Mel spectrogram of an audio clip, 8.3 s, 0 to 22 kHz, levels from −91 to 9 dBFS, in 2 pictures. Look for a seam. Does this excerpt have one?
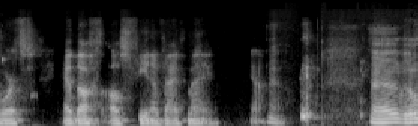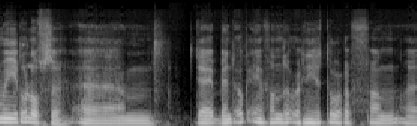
no; 0 cuts

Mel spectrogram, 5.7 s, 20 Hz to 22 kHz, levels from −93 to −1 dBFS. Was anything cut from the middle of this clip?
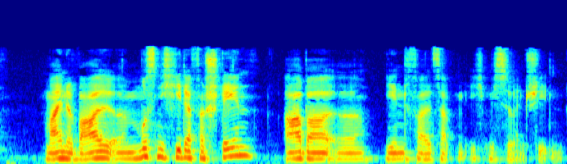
yes; 1 cut; at 3.8 s

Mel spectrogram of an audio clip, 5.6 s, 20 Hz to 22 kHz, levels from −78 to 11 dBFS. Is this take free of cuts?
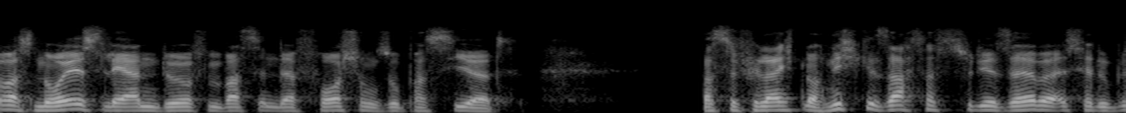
yes; 0 cuts

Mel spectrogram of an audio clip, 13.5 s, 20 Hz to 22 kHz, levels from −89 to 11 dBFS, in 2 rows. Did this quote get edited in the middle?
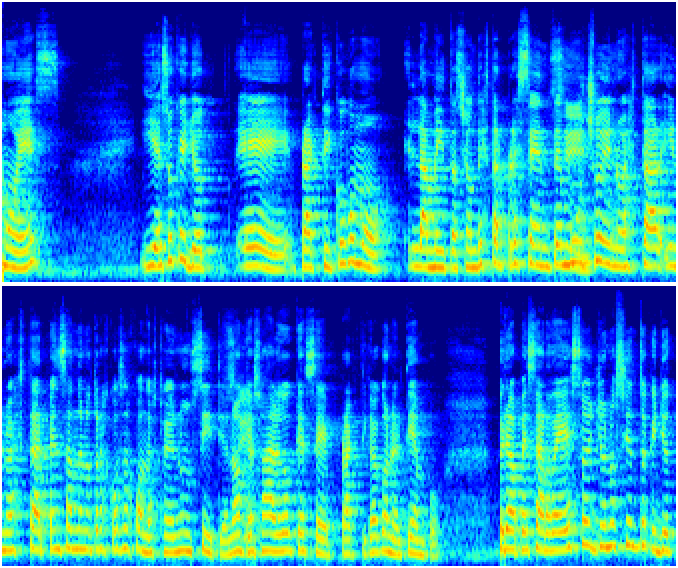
no; 0 cuts

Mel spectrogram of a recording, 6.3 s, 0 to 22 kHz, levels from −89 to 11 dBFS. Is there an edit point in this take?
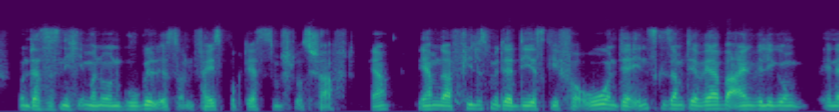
yes; 1 cut; at 3.0 s

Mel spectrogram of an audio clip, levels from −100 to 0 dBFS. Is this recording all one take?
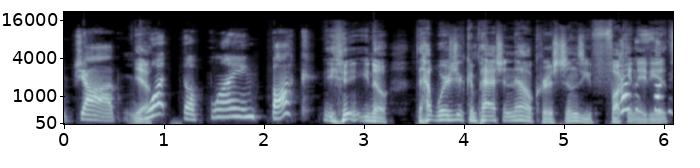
yes; 0 cuts

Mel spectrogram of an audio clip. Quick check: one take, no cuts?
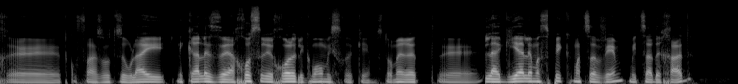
no; 3 cuts; at 1.7 s, 3.0 s, 4.9 s

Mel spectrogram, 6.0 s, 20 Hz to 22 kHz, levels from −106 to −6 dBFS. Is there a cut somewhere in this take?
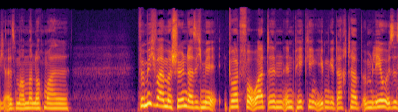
no; 0 cuts

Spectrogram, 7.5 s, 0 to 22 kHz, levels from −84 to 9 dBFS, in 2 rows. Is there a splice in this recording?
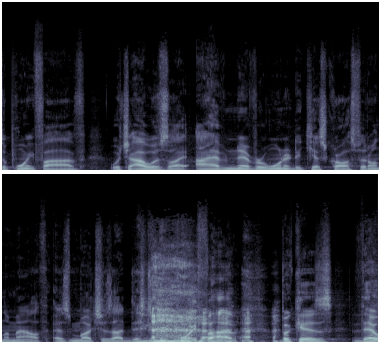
no; 0 cuts

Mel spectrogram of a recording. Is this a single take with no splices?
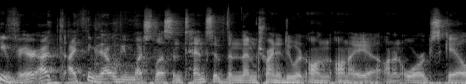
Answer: yes; 0 cuts

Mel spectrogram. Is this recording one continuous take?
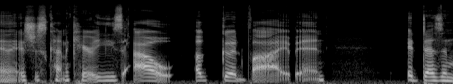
yes; 0 cuts

